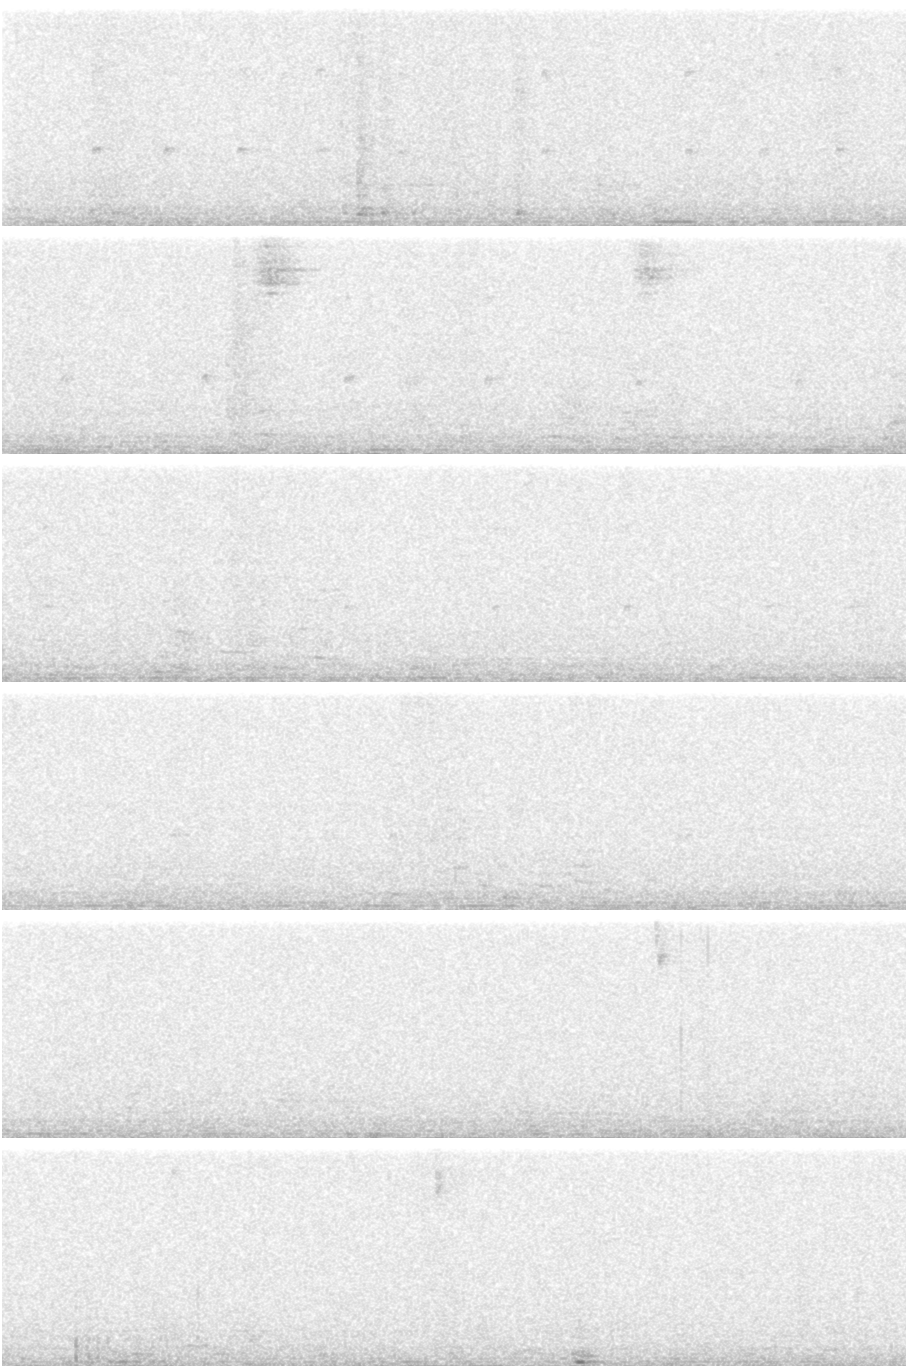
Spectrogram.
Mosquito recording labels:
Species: no mosquito; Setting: insect culture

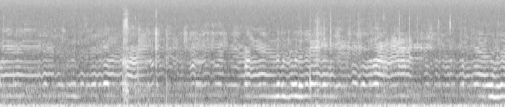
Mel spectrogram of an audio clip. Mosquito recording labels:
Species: Culex quinquefasciatus; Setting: cup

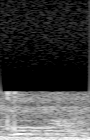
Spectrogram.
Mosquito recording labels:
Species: mosquito; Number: one; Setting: cup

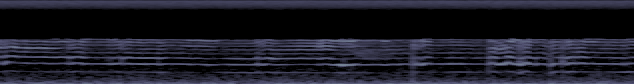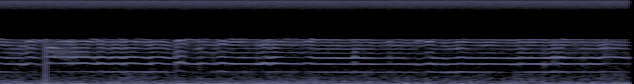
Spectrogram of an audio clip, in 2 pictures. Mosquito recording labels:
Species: mosquito; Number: one; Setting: cup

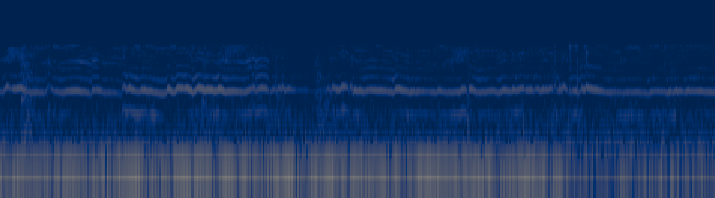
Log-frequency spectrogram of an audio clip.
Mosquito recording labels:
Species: mosquito; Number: one; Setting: cup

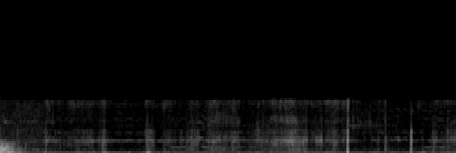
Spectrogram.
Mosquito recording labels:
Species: mosquito; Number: one; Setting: cup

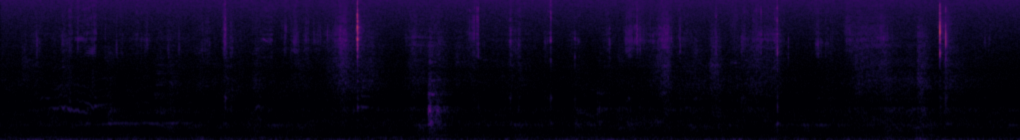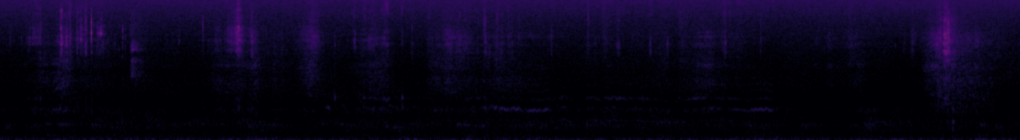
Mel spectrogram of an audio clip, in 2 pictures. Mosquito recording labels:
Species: Anopheles coustani; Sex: female; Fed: unfed; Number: one; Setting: cup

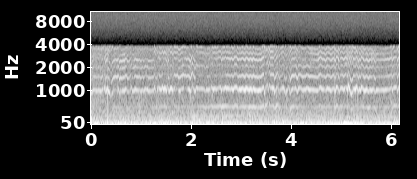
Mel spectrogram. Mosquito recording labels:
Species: Anopheles maculatus; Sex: female; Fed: blood-fed; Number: one; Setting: cup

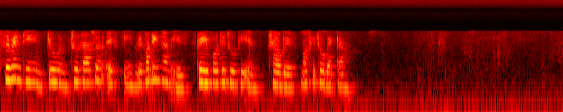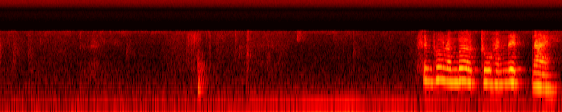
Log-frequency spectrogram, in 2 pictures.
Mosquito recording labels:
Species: no mosquito; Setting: cup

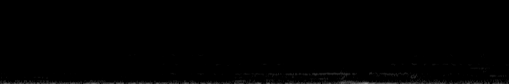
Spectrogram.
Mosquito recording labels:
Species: Anopheles gambiae s.l.; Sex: female; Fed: unfed; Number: one; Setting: cup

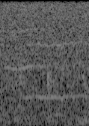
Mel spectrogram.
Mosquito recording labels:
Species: Anopheles gambiae s.s.; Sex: female; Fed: unfed; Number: one; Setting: insect culture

